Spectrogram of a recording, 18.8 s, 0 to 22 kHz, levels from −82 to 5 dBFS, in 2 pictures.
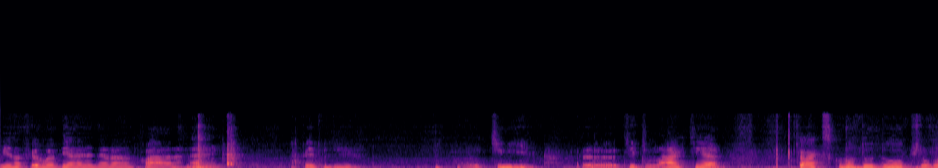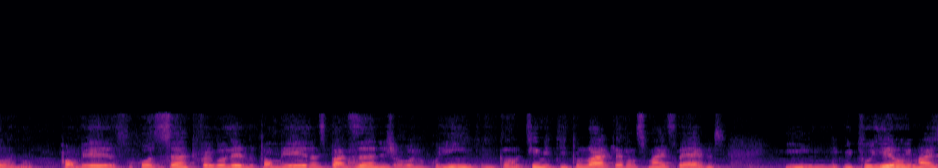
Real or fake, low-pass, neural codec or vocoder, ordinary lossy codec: fake; 7.2 kHz; codec, 32 kHz, 1.9 kbps, SNAC; MP3, 64 kbps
